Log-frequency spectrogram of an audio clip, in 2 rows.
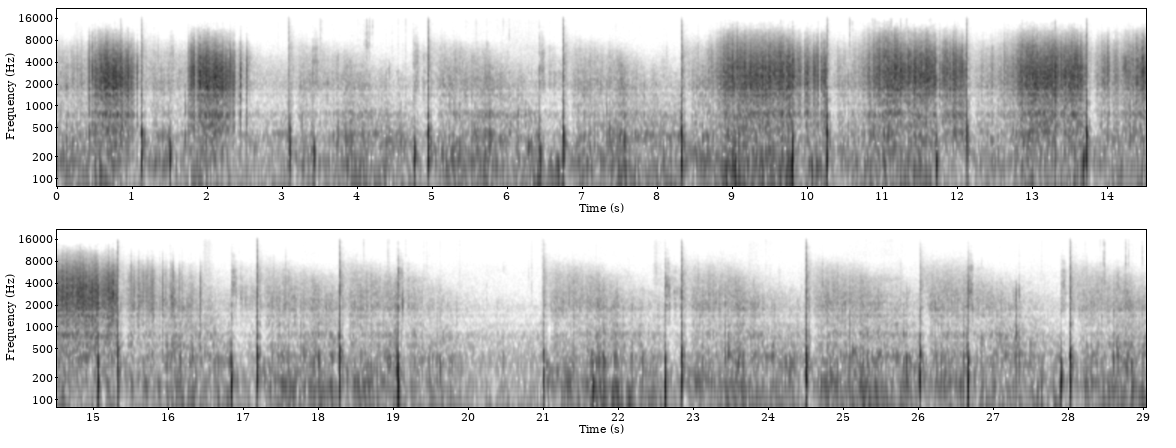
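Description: A 30 mm consumer firework cake firing shot after shot, with sharp bangs about once a second. Several stretches of a second or two are filled with dense crackling from the bursting effects.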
